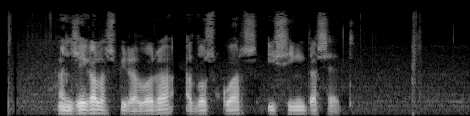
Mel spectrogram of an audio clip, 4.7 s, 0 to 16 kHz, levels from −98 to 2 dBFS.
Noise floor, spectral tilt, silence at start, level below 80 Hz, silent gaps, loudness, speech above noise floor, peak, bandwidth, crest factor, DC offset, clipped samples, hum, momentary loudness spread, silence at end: -60 dBFS; -6.5 dB/octave; 0.55 s; -58 dBFS; none; -22 LUFS; 38 dB; -2 dBFS; 10.5 kHz; 22 dB; under 0.1%; under 0.1%; none; 15 LU; 1.3 s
